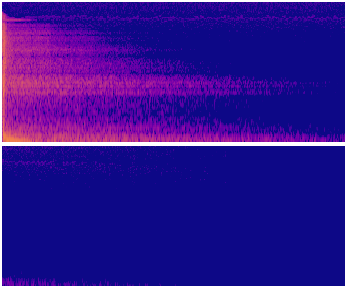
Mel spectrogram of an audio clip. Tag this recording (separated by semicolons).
bassdrum; club; crisp; kick; reverb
